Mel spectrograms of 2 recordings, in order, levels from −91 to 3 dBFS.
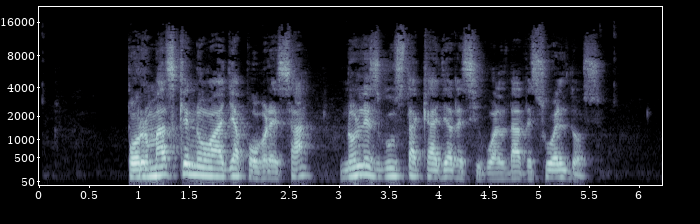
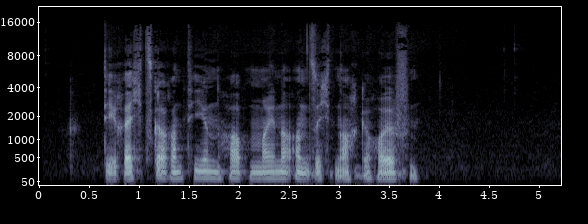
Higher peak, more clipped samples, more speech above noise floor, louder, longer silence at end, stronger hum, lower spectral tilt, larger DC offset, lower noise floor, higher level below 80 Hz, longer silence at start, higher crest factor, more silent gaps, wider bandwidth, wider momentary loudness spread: first, -2 dBFS vs -10 dBFS; neither; first, 57 dB vs 38 dB; first, -18 LUFS vs -32 LUFS; second, 0.65 s vs 1.45 s; neither; about the same, -5 dB/octave vs -5 dB/octave; neither; first, -74 dBFS vs -70 dBFS; first, -60 dBFS vs -74 dBFS; first, 0.9 s vs 0.65 s; second, 16 dB vs 24 dB; neither; about the same, 15 kHz vs 16 kHz; first, 10 LU vs 7 LU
